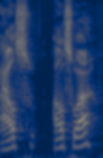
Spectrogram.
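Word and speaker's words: Elsweyr: I think it's pronounced elsewhere, like somewhere else, but it's spelt like in a nice high fantasy way.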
